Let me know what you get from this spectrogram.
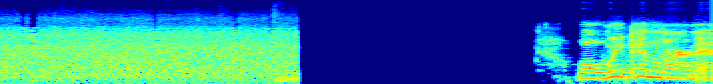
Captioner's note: water rushing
